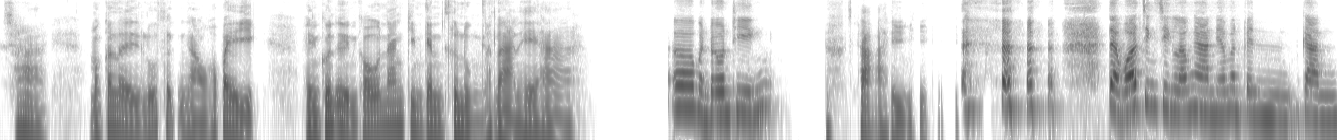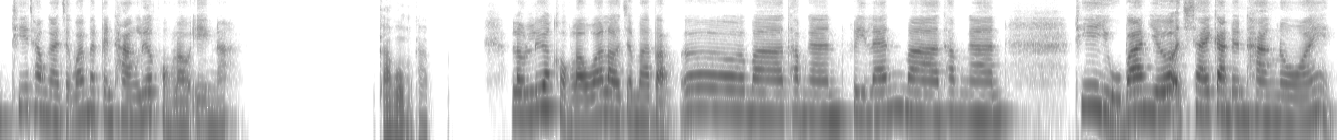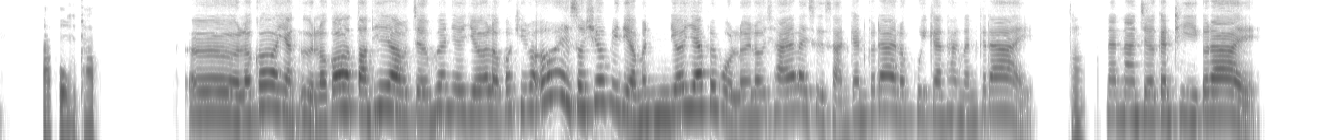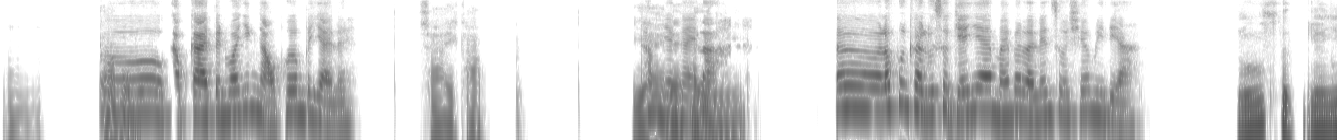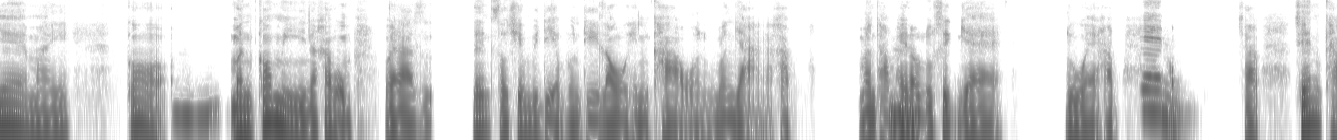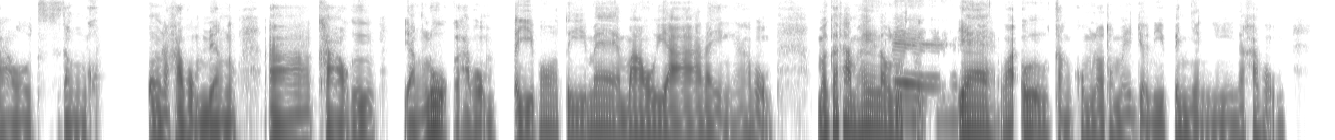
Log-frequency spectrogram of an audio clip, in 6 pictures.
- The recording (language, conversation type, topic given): Thai, unstructured, คุณเคยรู้สึกเหงาหรือเศร้าจากการใช้โซเชียลมีเดียไหม?
- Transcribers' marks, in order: other background noise; laughing while speaking: "ใช่"; chuckle; tapping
